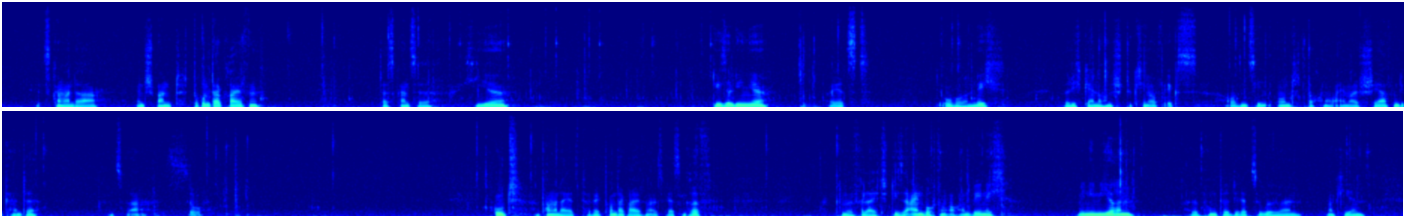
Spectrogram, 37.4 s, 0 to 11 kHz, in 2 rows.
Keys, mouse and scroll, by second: 4.5 Tab, 10.1-11.2 right drag, 10.8 c, 14.6 g, 17.3 ctrl+r, 22.0 Tab, 27.7-28.4 middle drag, 30.1 Tab, 33.8 c.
